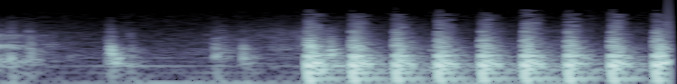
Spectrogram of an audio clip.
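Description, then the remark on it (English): The Lone Ranger knocking on the wooden door of a track walker's cabin: a few scattered, softer raps, then a steady, insistent run of about nine loud, evenly spaced knocks with no voices. “He'll not answer a rap.”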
